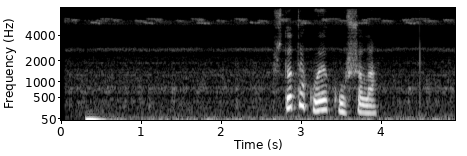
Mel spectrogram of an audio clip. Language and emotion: Russian, neutral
